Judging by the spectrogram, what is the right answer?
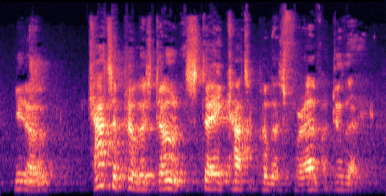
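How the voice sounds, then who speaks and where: A man's fairly high-pitched voice at a moderate pace over noticeable background noise. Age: 70s. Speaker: company founder. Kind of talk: talk to a live audience. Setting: live event with audience. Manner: halting, many repetitions.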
